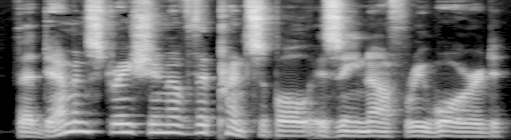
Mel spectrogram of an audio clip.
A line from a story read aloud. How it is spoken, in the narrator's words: said Mrs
